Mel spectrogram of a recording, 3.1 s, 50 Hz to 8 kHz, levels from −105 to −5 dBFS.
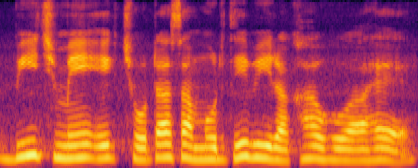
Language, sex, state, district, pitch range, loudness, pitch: Hindi, male, Manipur, Imphal West, 160-185 Hz, -15 LUFS, 175 Hz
